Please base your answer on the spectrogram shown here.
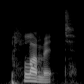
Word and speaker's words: plummet: time today's word is plummet it is pronounced plit and spelled p l u m m e T think Plum like the fruit and then met remember the m in the middle plummet means to drop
